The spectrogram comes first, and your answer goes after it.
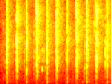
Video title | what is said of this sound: Faber-Castell Mixed Media Stencils - Review by Barb - HowToGetCreative.com | you have to shake you can hear the mixing ball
